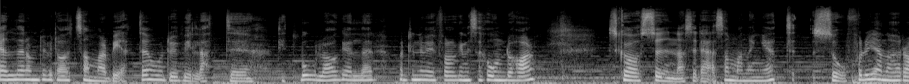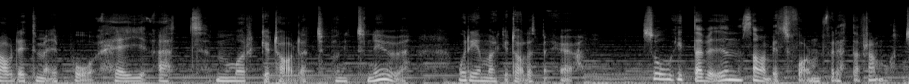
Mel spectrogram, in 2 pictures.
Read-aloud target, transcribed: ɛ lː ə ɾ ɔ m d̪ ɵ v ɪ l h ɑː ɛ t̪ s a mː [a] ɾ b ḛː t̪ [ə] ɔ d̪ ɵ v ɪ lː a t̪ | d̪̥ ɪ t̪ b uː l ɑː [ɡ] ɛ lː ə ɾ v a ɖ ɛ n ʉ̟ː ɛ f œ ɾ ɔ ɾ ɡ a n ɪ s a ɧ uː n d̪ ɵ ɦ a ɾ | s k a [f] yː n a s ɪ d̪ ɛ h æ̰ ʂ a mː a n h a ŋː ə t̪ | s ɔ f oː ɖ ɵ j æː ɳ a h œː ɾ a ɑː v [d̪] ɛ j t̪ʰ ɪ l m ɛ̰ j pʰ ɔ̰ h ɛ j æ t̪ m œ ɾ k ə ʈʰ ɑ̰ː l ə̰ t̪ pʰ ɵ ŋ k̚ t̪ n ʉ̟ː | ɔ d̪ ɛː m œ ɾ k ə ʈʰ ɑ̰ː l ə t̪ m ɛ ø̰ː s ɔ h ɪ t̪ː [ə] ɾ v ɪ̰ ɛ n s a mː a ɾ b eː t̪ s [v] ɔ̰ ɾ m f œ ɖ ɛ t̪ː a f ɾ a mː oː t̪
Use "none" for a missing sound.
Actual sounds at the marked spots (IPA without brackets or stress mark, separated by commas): a, ə, ɡ, s, d̪, a, f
